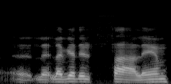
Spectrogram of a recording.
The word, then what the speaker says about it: La Via del Sale: Yeah, you actually pronounced it quite well. So, La Via del Sale.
